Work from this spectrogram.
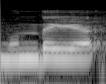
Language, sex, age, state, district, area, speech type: Tamil, female, 30-45, Tamil Nadu, Tiruvallur, urban, read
